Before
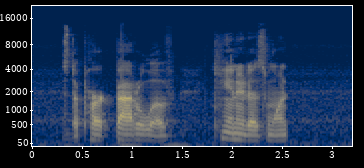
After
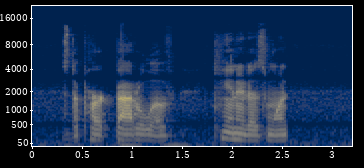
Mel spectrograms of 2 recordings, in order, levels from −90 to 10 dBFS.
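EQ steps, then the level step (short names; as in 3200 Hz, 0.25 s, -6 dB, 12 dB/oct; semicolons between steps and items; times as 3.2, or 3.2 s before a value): fixed phaser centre 1300 Hz, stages 4; 0.0 dB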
